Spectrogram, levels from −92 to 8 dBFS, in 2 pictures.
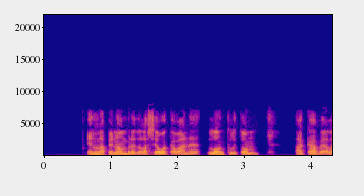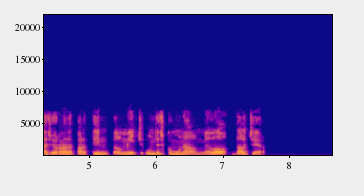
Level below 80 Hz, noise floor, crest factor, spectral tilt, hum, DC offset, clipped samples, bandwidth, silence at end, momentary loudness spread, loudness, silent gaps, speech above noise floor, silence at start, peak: -60 dBFS; -84 dBFS; 18 dB; -5 dB/octave; none; under 0.1%; under 0.1%; 7.4 kHz; 1 s; 9 LU; -21 LUFS; none; 63 dB; 0.65 s; -4 dBFS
